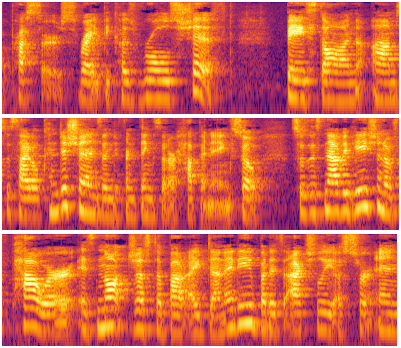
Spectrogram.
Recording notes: Originally appeared as an Instagram Live on June 13, 2021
